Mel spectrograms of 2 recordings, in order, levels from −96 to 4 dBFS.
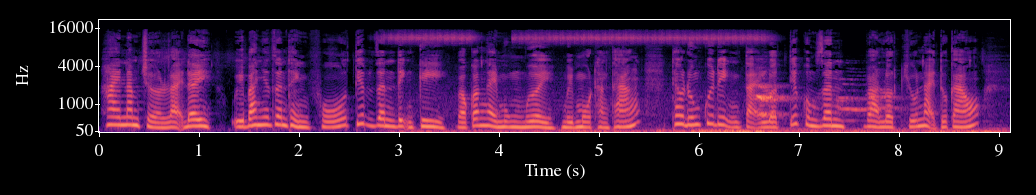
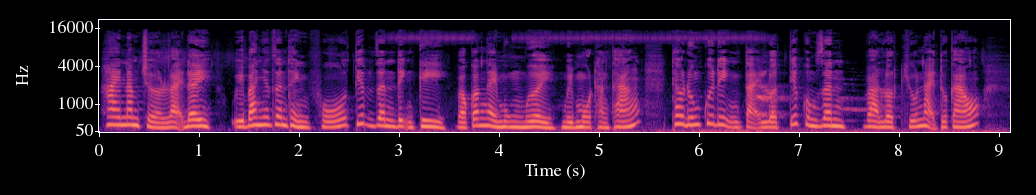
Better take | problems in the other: second | animal sounds; loud; from 3 s on; 9 dB below the speech; faint in the second

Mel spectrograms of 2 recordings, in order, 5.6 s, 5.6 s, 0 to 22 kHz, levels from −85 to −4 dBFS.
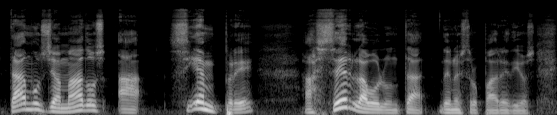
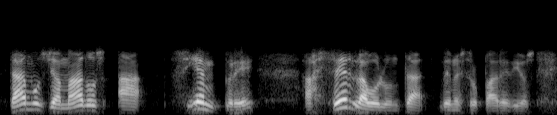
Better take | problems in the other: first | phone-call audio; nothing above 3.5 kHz

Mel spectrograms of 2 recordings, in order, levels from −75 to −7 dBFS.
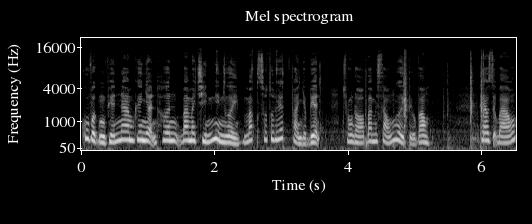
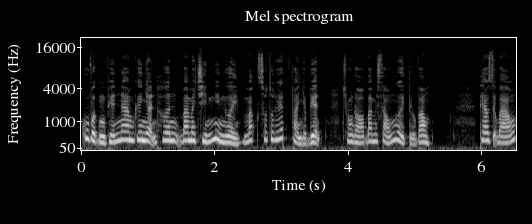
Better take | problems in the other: second | keyboard typing; noticeable; from 2 s on; peak 9 dB below the speech

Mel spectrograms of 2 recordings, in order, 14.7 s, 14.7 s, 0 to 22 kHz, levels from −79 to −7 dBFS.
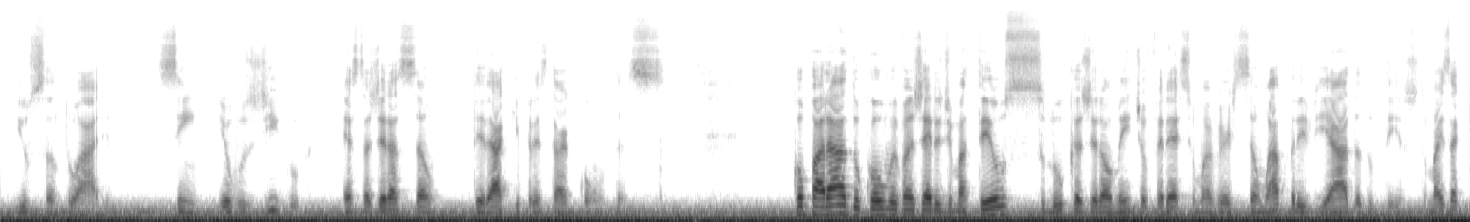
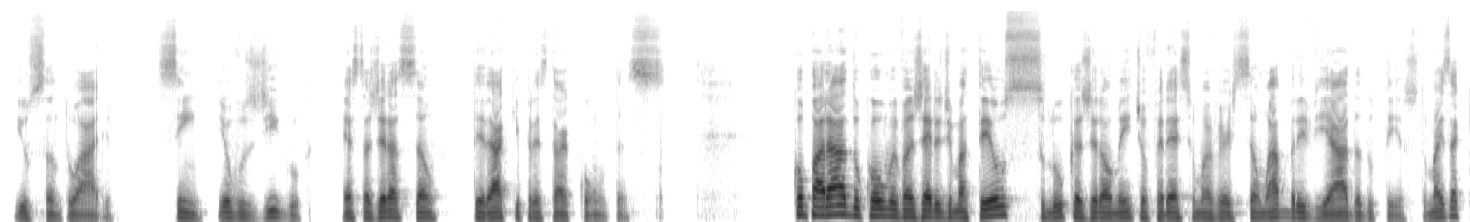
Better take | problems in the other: second | low rumble; noticeable; throughout; 15 dB below the speech

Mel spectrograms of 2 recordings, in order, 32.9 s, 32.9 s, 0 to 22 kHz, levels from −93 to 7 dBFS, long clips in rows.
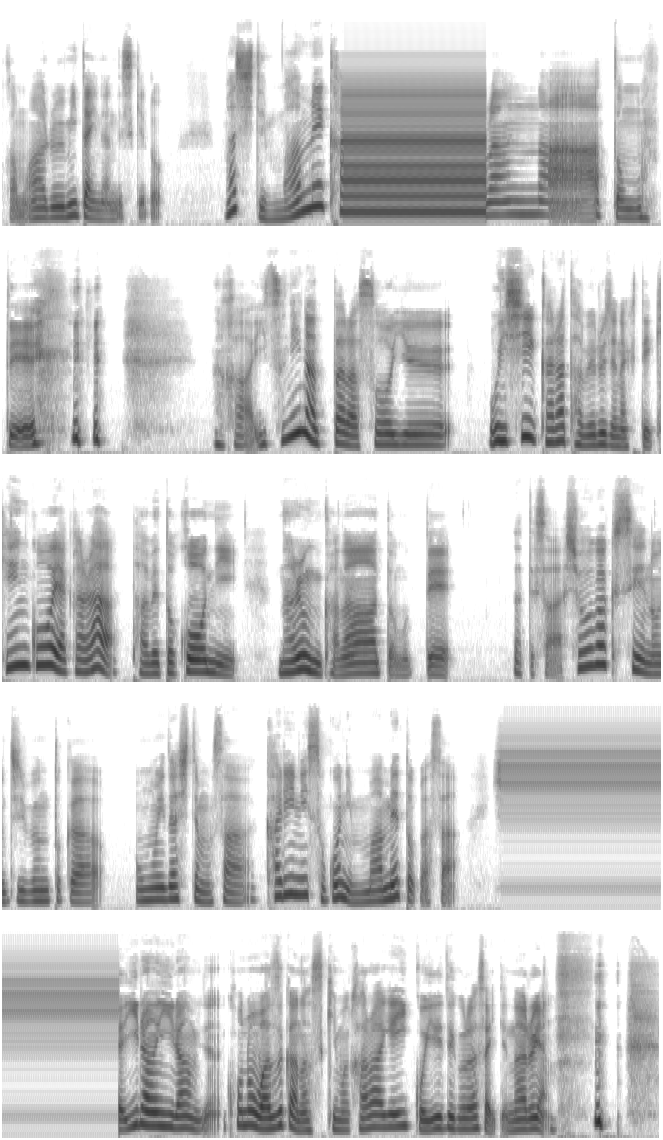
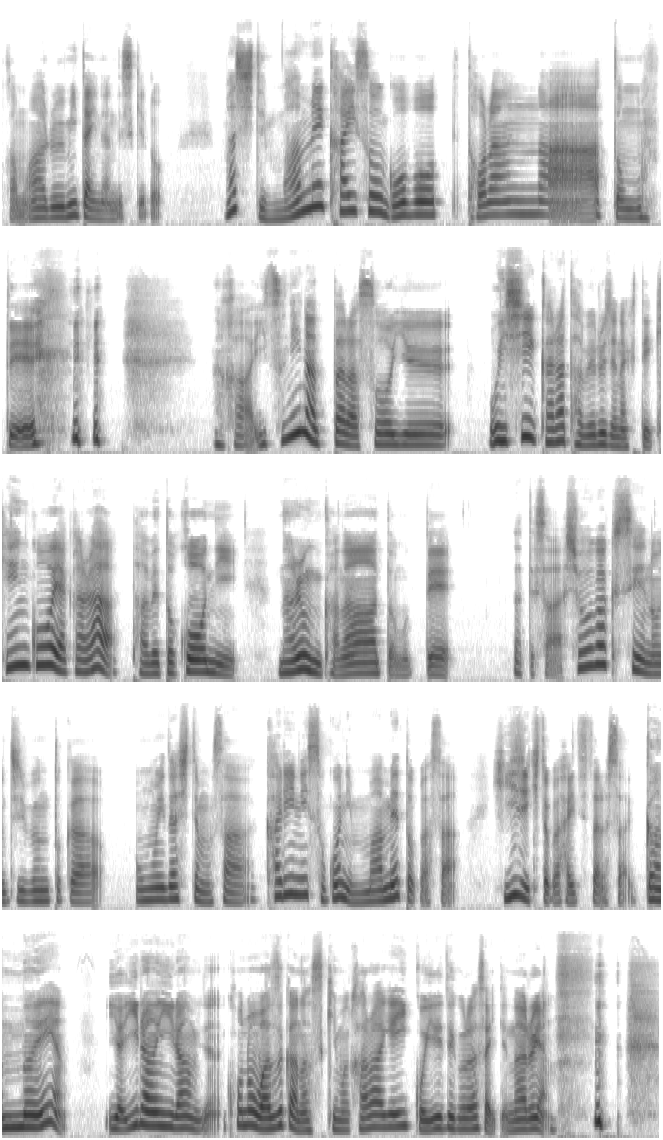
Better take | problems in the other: second | audio freezing; at 3.5 s for 1.5 s and at 25 s for 3 s

